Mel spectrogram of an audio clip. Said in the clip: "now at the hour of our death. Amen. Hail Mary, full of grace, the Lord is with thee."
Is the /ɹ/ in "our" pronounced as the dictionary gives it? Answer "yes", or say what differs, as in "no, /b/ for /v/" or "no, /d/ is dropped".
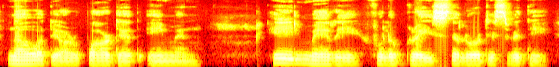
yes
